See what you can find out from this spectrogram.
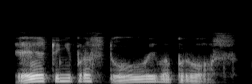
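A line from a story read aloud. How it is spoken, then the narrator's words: Cook sighed. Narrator (Russian): вздохнула повариха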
